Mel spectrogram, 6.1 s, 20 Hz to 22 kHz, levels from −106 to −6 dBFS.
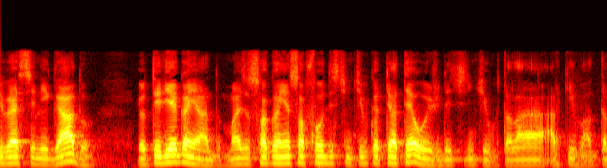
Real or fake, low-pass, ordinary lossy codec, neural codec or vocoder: real; 7.2 kHz; none; none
